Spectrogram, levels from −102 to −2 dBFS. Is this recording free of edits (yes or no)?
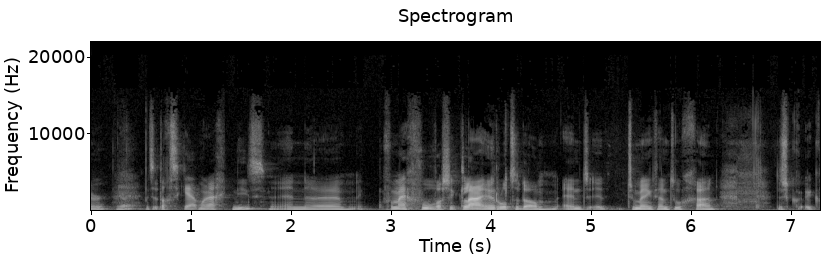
no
